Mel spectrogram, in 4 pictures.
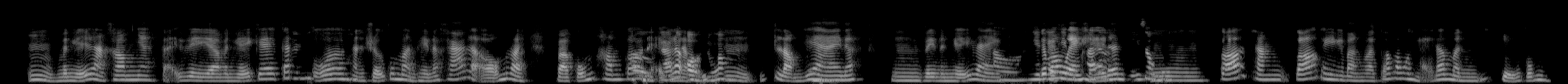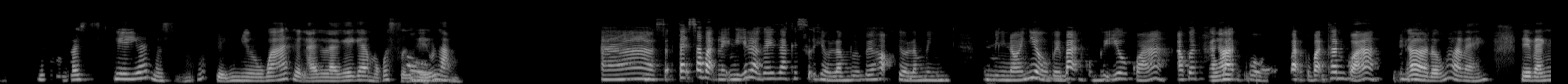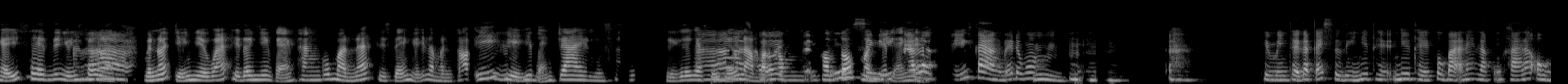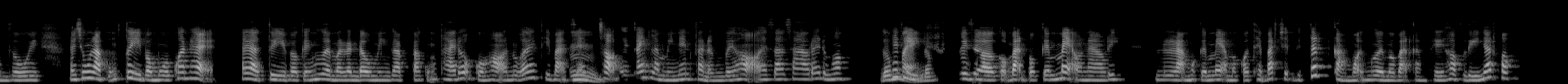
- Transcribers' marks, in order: tapping; other noise; unintelligible speech; unintelligible speech; laughing while speaking: "bạn"; chuckle; laughing while speaking: "như là"; laughing while speaking: "À"; other background noise
- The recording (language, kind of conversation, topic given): Vietnamese, podcast, Bạn bắt chuyện với người mới quen như thế nào?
